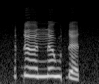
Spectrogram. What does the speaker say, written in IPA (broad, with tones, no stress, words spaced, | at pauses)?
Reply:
ɗəː˧nə˧wɗɛ˨˩t̚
